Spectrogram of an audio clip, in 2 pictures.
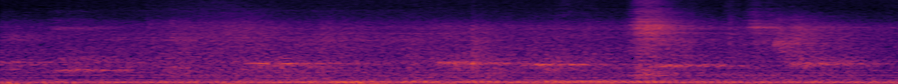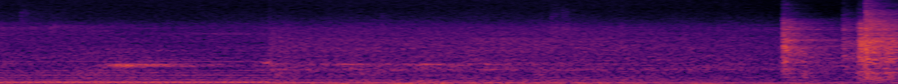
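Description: A steady low rumble of a running vehicle fills the background, with a few sharp clicks and thumps, and near the end an apartment door in Vietnam is opened with a latch clack.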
